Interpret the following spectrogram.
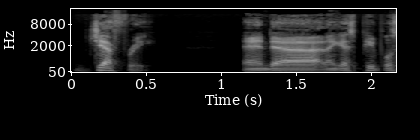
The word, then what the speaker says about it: Geoffrey: and Merlin and again the name is pronounced Geoffrey not Joffrey and that's what I said in the episode I said Geoffrey it's a weird one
